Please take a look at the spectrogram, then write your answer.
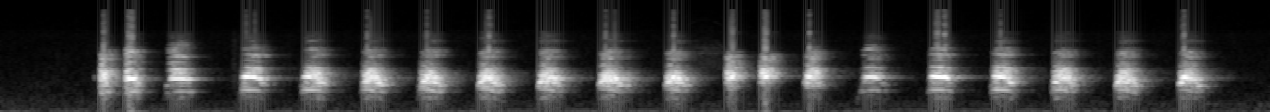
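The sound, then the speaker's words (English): An imitated wild turkey call made by a person huffing air, saying the word "chuck" and dropping the jaw: a steady run of about eighteen short, raspy chucks in an even turkey rhythm, loud, with no talking. “And you're saying the words chop, chop, chop, chop, and you put it in the turkey rhythm.”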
